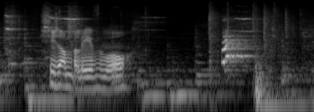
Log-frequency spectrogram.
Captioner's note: playful music; Betsy whining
